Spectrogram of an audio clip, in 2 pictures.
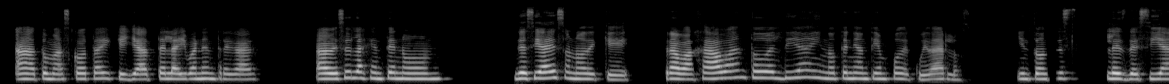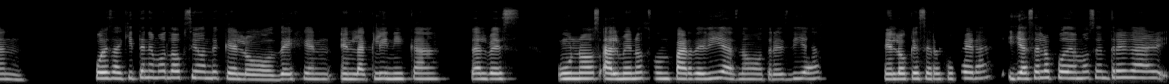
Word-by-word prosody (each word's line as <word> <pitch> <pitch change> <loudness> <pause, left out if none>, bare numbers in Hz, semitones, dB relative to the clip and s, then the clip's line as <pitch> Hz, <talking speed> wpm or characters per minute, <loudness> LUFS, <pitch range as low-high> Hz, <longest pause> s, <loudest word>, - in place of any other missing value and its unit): a 250 0 +2
tu 260 - +1
mascota 255 +2 -2
y 265 - -8
que 245 -3 -2
ya 240 -1 +1
te 265 - 0
la 255 -1 +2
iban 255 +1 0
a - - +1
entregar, 240 -2 -4 0.5
a 255 +1 +5
veces 260 +4 +3
la 290 -2 +1
gente 275 0 0
no, 255 -1 +1 0.8
decía 280 +2 +4
eso, 305 -2 -4
¿no?, 260 -1 +1
de 245 -1 -3
que 215 -2 -5 0.3
trabajaban 270 +5 +2
todo 305 -1 +1
el 285 -2 -1
día 320 +3 -3
y 315 - -4
no 270 -2 -2
tenían 270 -1 0
tiempo 260 0 -3
de 245 -2 -6
cuidarlos. 230 -2 -6 0.4
Y 255 - -3
entonces, 255 +1 -3 0.4
les 260 -3 +4
decían: 245 -3 -2 0.7
"Pues 280 0 +6
aquí 280 0 -1
tenemos 310 0 -1
la 310 0 +2
opción 305 -1 -3
de 295 -1 -4
que 260 -3 +2
lo 225 -2 0
dejen 245 0 -2
en 250 -1 +1
la 240 -1 +1
clínica 260 0 0 0.3
tal 255 0 +1
vez 260 0 0 0.3
unos 265 +2 +5
al 255 -1 +6
menos 265 +2 +3
un 265 0 0
par 260 -1 +5
de 255 0 +4
días, 270 -2 0
¿no? 250 0 -4
O 245 - -6
3 235 0 -5
días 270 0 -2 0.7
en 250 0 +2
lo 255 0 +3
que 265 - +3
se 260 0 -1
recupera, 280 +5 -3
y - - -3
ya 270 -1 +4
se 290 - 0
lo 310 0 0
podemos 295 -1 +1
entregar 310 0 -1
260 Hz, 180 wpm, -23 LUFS, 250-280 Hz, 0.8 s, Pues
